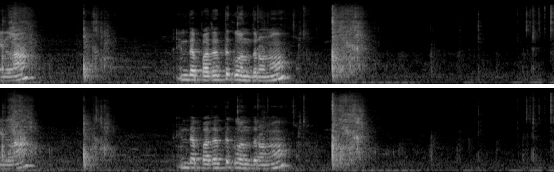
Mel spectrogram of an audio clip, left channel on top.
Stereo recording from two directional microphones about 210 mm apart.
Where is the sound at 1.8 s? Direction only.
50° left (ahead or behind).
